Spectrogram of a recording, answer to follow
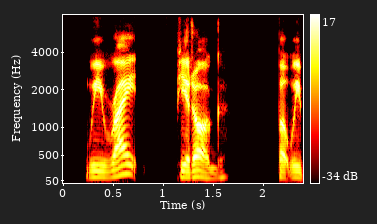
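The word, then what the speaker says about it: пирог: Now, look at a very delicious Russian word, pirog, pie. Let's find the stress here. It falls on the letter o in the syllable rog.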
